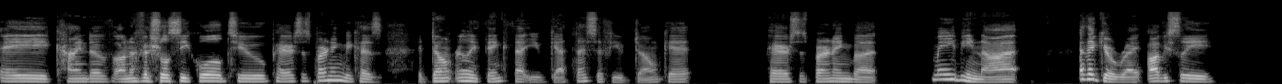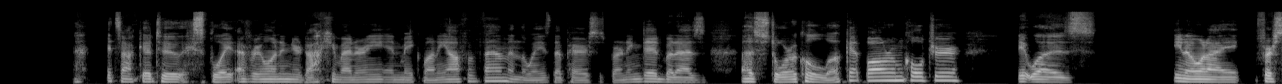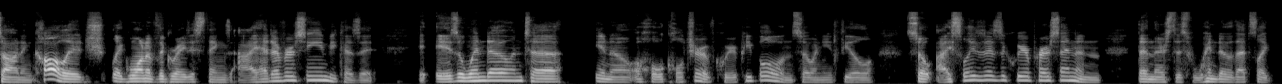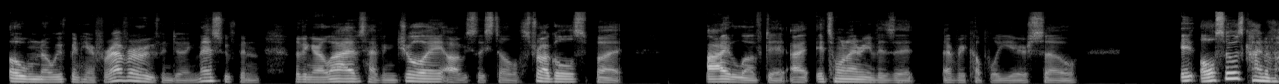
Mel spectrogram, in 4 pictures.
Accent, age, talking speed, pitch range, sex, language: American, 20-39, 185 wpm, 110-145 Hz, male, English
